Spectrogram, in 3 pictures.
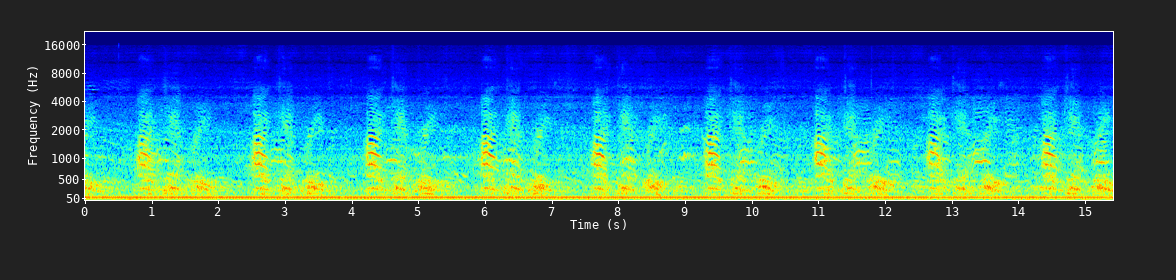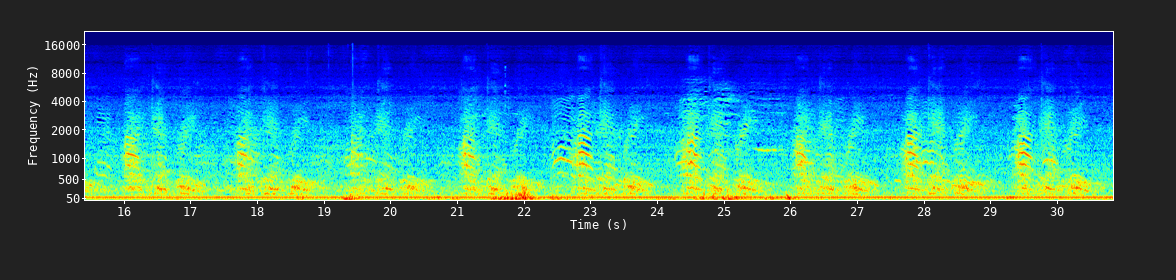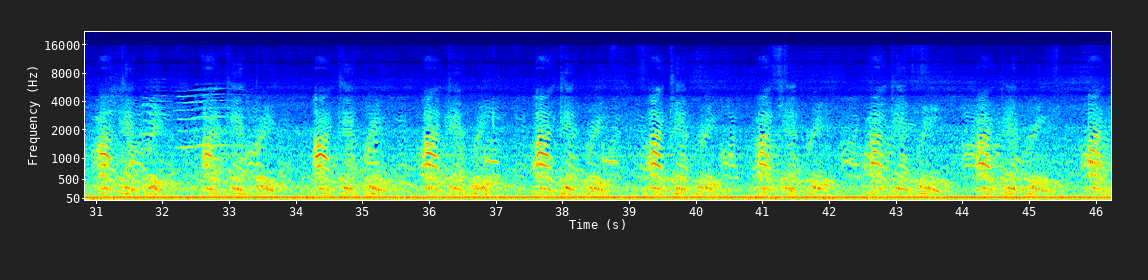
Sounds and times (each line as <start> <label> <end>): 0.0 close up and distant chanting in the crowd 46.2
